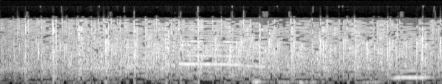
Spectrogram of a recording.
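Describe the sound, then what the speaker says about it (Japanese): A large audience at a Japanese Communist Party rally in the Tokyo metropolitan area gives dense, sustained applause. The sound is a steady wash of many hands clapping together, with only faint voices. "皆さんもう一度大きな拍手をお願いいたします"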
